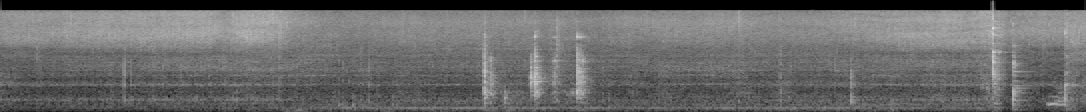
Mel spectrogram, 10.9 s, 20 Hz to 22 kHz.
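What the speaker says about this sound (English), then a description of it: "we're heating the olive oil, and we're going to add to that 1 chopped onion and 2 cloves of garlic" Chopped onion and garlic frying in heated olive oil, a steady sizzle throughout, with a few sharp clatters of a utensil against the pan near the middle and toward the end.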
